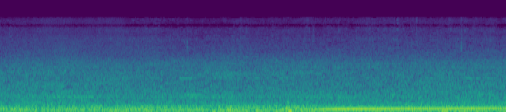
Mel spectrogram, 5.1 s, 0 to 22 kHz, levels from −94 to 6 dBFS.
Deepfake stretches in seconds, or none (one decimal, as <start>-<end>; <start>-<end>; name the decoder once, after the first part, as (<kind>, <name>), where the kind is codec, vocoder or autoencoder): 0.4-1.3 (autoencoder, DAC-VAE)

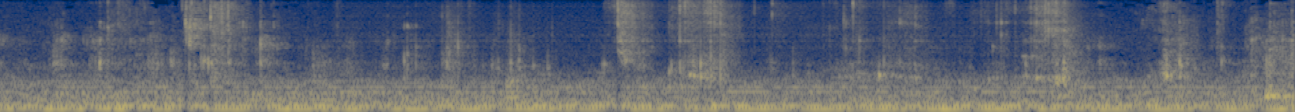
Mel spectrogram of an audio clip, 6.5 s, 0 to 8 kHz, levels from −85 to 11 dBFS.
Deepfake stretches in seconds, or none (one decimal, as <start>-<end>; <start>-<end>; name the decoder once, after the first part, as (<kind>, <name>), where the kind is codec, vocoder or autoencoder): 1.6-5.5 (codec, DAC)

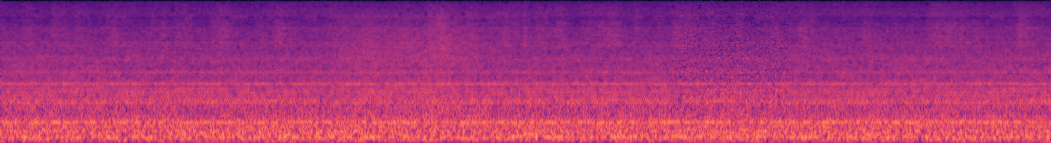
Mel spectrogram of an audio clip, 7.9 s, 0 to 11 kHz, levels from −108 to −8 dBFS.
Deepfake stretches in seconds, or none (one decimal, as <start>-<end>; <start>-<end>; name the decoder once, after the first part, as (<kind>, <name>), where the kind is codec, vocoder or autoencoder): 0.0-5.1 (vocoder, Vocos); 5.9-7.9

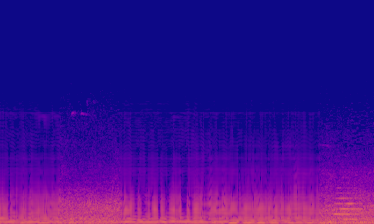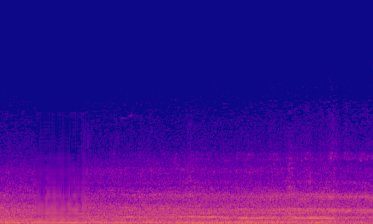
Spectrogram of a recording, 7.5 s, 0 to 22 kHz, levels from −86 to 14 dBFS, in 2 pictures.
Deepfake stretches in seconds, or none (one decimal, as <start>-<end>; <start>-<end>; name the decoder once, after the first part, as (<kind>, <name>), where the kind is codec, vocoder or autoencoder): 0.0-0.6 (vocoder, BigVGAN v2); 1.2-3.2; 4.1-4.6

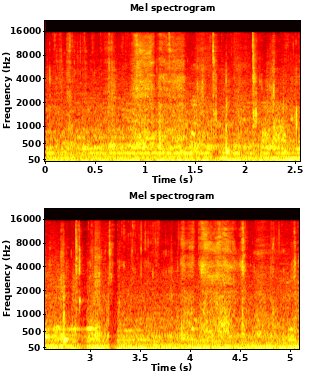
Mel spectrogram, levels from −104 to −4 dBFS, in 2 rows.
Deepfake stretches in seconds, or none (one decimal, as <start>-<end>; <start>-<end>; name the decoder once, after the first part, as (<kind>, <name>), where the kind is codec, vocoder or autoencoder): none

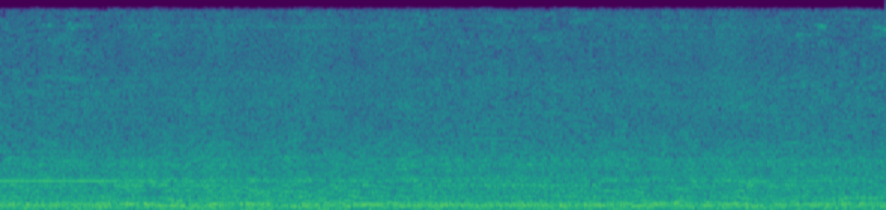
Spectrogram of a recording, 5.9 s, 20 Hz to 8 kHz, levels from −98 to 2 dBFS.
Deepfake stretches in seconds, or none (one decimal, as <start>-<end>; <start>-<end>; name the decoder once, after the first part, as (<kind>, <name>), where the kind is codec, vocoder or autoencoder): 0.8-2.8 (codec, SNAC); 4.0-5.2

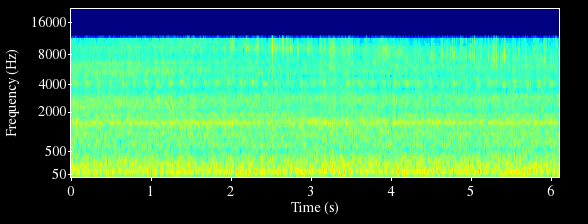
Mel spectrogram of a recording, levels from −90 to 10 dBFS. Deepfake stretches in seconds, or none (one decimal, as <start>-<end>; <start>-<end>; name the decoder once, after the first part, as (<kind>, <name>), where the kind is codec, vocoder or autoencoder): 2.8-4.1 (codec, HILCodec)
